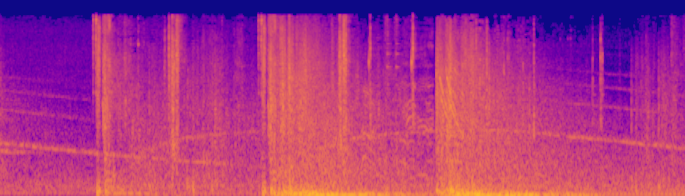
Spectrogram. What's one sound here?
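Loud gunshots boom and echo.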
